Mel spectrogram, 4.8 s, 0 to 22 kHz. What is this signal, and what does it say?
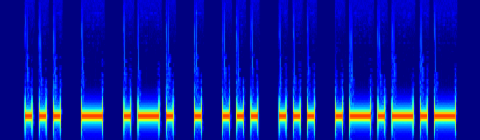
Morse code, heard as a keyed tone, about 17 wpm, 700 Hz. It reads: STRESS.
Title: Sentences from Top 1000 Words - Review Part 6 - 17wpm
